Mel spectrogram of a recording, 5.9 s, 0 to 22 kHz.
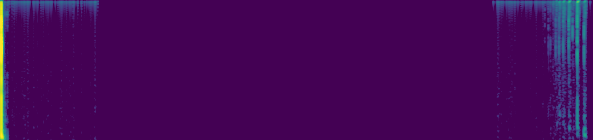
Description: Impulse response of a Beyer M360 ribbon microphone.
Beyer_M360.wav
